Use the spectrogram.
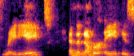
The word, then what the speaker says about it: Radi8: our adi and the number eight but it's pronounced radiate and the number eight is in there as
